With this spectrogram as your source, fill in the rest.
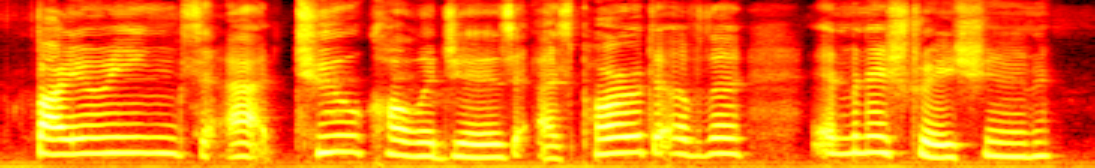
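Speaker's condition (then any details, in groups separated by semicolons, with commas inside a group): Cerebral palsy; from birth, walks with walker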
